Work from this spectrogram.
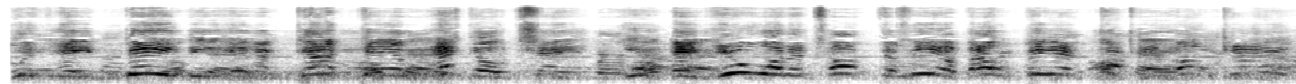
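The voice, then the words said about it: Angry yelling. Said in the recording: “this man is just like yelling ... you're yelling ... Lower your voice”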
